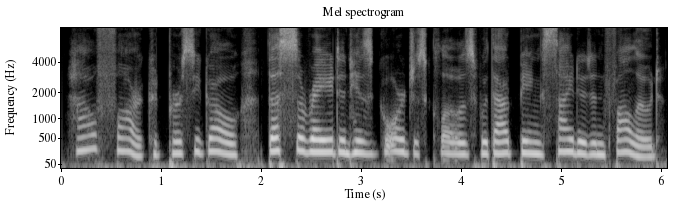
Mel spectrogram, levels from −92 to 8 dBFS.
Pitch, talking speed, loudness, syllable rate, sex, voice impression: 215 Hz, 160 wpm, -18 LUFS, 4.4 syllables/s, female, feminine, adult-like, tensed, powerful, slightly soft, clear, slightly fluent, intellectual, calm, elegant, lively, slightly intense, slightly sharp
